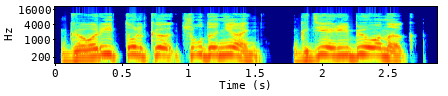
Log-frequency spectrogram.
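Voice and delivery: put-on high, emphatic boy giving orders; sharp call to order. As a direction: take command of a noisy bunch. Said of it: "прикрикнул Глеб".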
